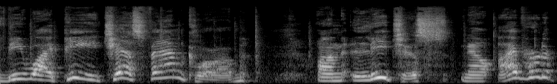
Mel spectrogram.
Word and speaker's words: Lichess: what anyone else says I'm going to collect leeches okay the chess site mich ESS i think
